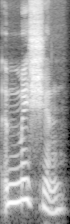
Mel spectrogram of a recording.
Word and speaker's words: emission: 이렇게 발음하시면 안 돼요. emission이 아니라 emission. 미션이 아니라 mission. 이렇게 시옷 받침 같은 소리가 살짝 들려야 돼요. 쉬 발음이 앞에서부터 벌써 시작이 되기 시작하기 때문에.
